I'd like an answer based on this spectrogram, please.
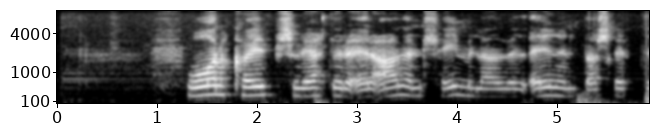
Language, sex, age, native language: Icelandic, male, 11, Icelandic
